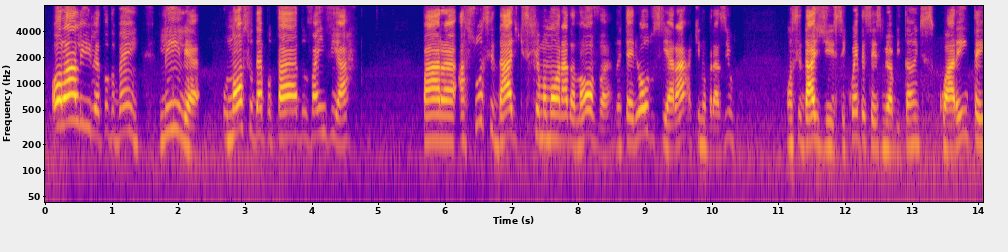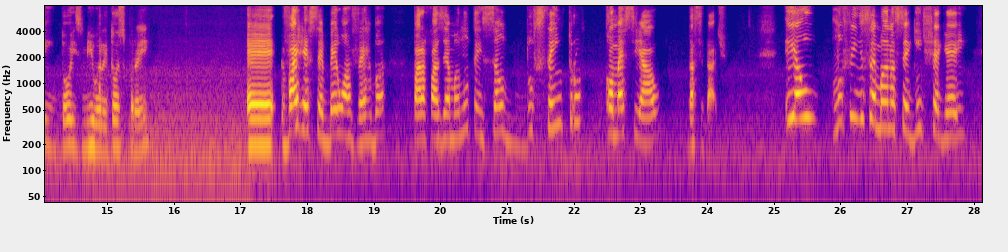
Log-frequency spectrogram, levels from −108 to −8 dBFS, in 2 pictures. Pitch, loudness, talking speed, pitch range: 235 Hz, -23 LUFS, 125 wpm, 195-285 Hz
